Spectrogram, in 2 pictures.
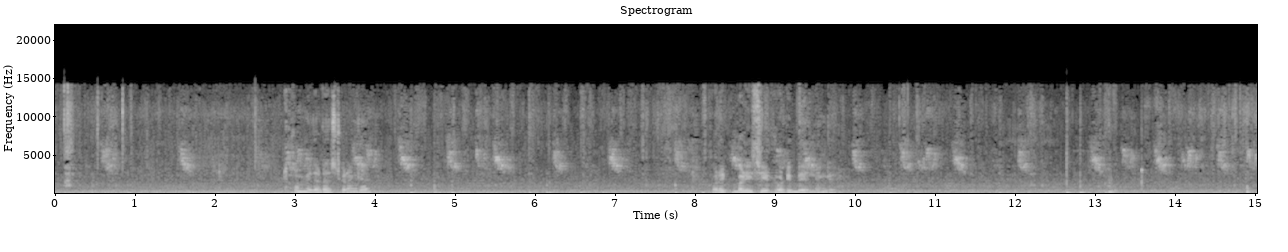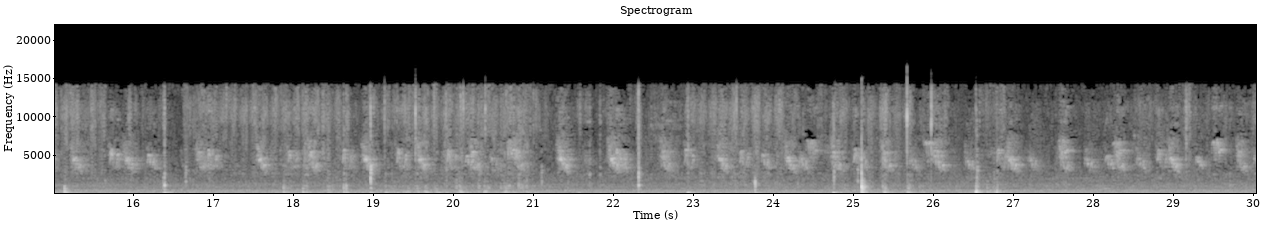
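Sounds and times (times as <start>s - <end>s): small birds chirping: 0.0s - 30.0s
rolling pin knocking on wooden board: 14.8s - 16.6s, 24.7s - 25.9s, 26.5s - 27.0s.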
